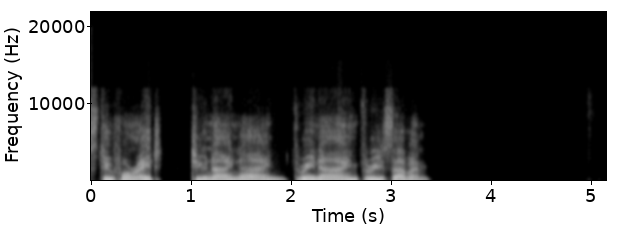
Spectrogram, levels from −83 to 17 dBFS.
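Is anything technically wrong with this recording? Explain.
Yes. From 1.67 to 1.77 s in this speech there is a lost packet rebuilt from error correction. Lost packets were replaced by low-bitrate backup copies carried in later packets, so there's no gap, just a brief rough, noisy patch. The waveform stays continuous, while the spectrogram shows blurred harmonics over about 60 ms, consistent with three 20 ms frames.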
